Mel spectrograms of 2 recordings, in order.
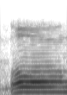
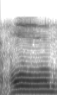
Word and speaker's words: ಓಂ: ಓಂ ಅಂತ ಹೇಳಿದ್ರೆ ಹೋಮ್ ಅಂತ ಹೇಳೋರು ಕೇಳಿದ್ದೀರಿ ನೀವು. ಓಂ ಅಂದರೆ ಠೋಮನೋ ಬರೋದಿಲ್ಲ ಅಂತ ಬೈತಾರೆ ನೋಡಿ ಪೂರ್ವಿಕರು.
